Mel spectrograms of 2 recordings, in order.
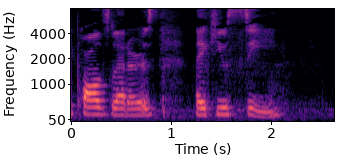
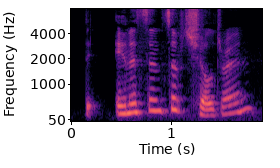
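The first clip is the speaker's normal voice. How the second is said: ordinary talk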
